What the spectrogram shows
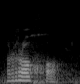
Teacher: A trill is written with a double R, and also if a word starts with a single R in Spanish, that is also a trill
